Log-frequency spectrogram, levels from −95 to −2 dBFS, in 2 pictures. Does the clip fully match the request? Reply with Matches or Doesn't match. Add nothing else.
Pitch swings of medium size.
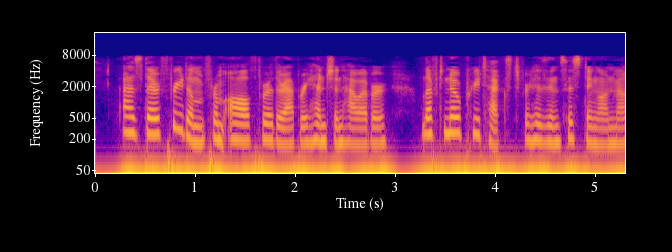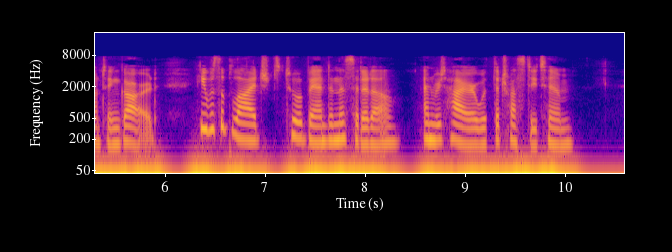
Matches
